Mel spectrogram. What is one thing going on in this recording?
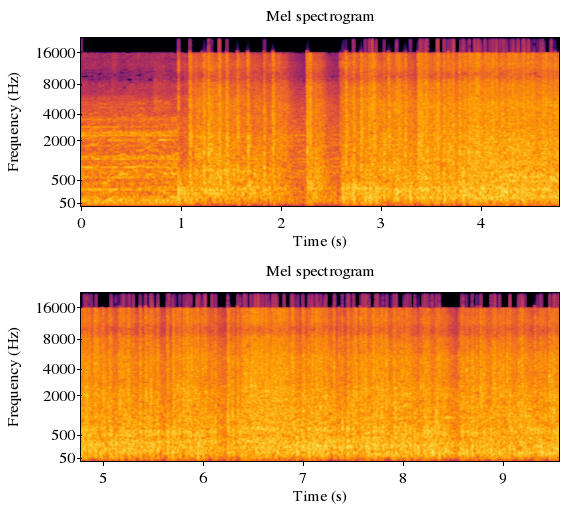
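Firecrackers burst and crackle in rapid bursts close by.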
